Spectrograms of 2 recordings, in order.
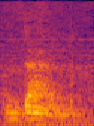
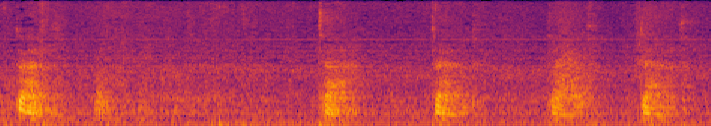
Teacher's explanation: you don't get vibration of the vocal folds throughout the whole phase of the /d/ at either end · There is a degree of devoicing of the initial and final plosives when they’re adjacent to silence or pause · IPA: [d̥æd̥]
